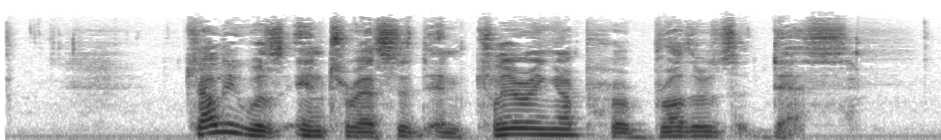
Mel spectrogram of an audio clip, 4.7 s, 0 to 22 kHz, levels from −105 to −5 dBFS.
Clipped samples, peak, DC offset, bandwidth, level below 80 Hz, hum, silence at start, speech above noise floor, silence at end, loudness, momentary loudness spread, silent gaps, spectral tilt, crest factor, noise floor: under 0.1%; -10 dBFS; under 0.1%; 13.5 kHz; -60 dBFS; none; 0.95 s; 34 dB; 0.4 s; -28 LUFS; 10 LU; none; -4 dB/octave; 18 dB; -62 dBFS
